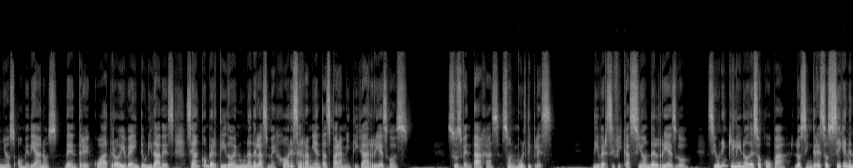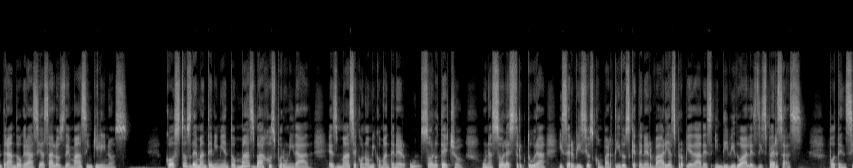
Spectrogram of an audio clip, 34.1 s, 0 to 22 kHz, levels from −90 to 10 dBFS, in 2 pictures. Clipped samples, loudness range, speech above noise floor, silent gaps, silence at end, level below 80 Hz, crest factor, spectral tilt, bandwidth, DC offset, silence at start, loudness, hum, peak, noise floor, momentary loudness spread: under 0.1%; 4 LU; 28 dB; none; 0 s; -58 dBFS; 20 dB; -3.5 dB/octave; 16 kHz; under 0.1%; 0 s; -24 LUFS; none; -4 dBFS; -52 dBFS; 8 LU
